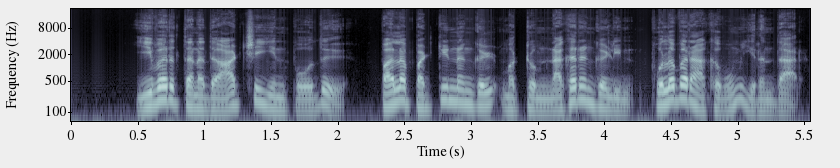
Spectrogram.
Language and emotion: Tamil, neutral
